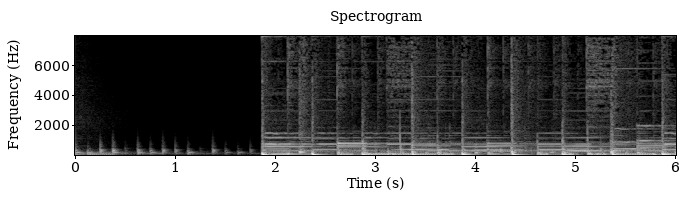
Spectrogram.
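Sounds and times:
positive pulsing tone: 1.9s - 6.0s.

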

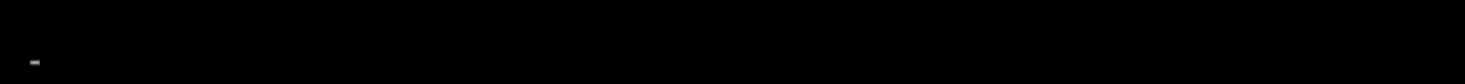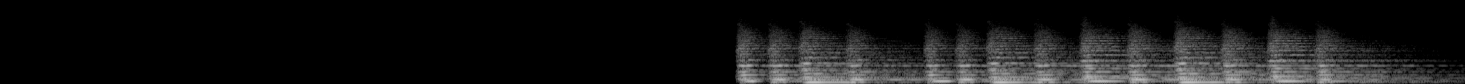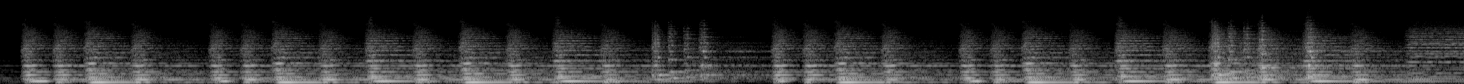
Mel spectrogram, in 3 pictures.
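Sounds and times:
synth strings: 22.0s - 43.9s.

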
